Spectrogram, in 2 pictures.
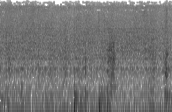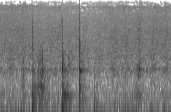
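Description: Small dried anchovies and chopped peppers sizzling as they are stir-fried in a wok, tossed with a wooden spatula that scrapes and taps against the pan several times.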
